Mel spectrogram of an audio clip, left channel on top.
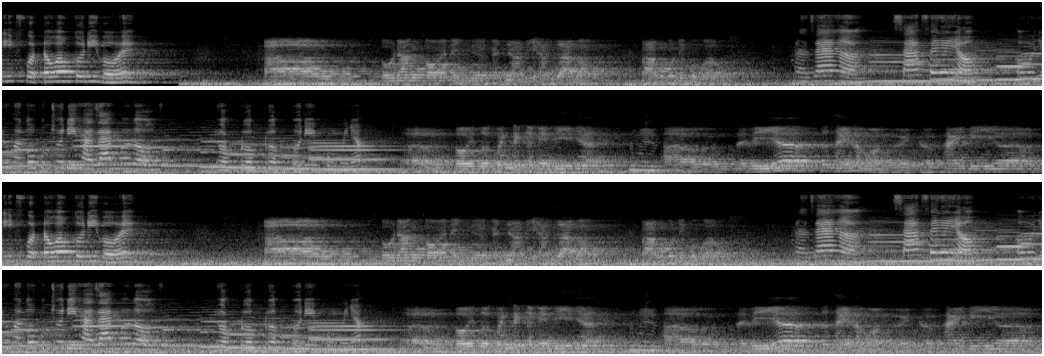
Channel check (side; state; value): right; noise; rumble, 7 dB below the sound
